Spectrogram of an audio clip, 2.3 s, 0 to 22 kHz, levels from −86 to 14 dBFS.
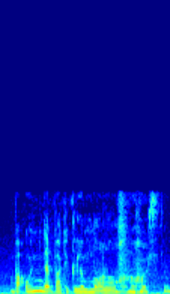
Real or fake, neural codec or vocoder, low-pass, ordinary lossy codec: fake; codec, 16 kHz, 8 kbps, FunCodec, trained on Chinese and English, 25 frames a second; none; none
